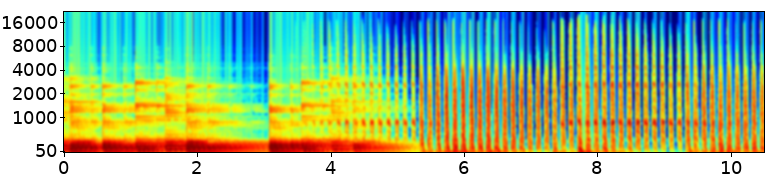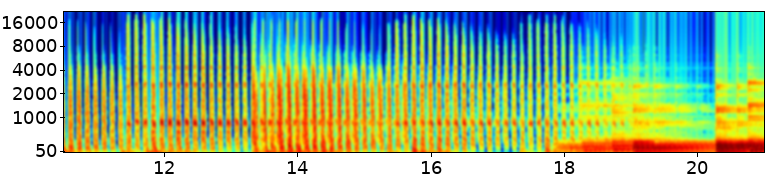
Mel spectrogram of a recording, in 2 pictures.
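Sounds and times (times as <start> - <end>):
pulsing electronic music: 3.4 - 19.8.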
